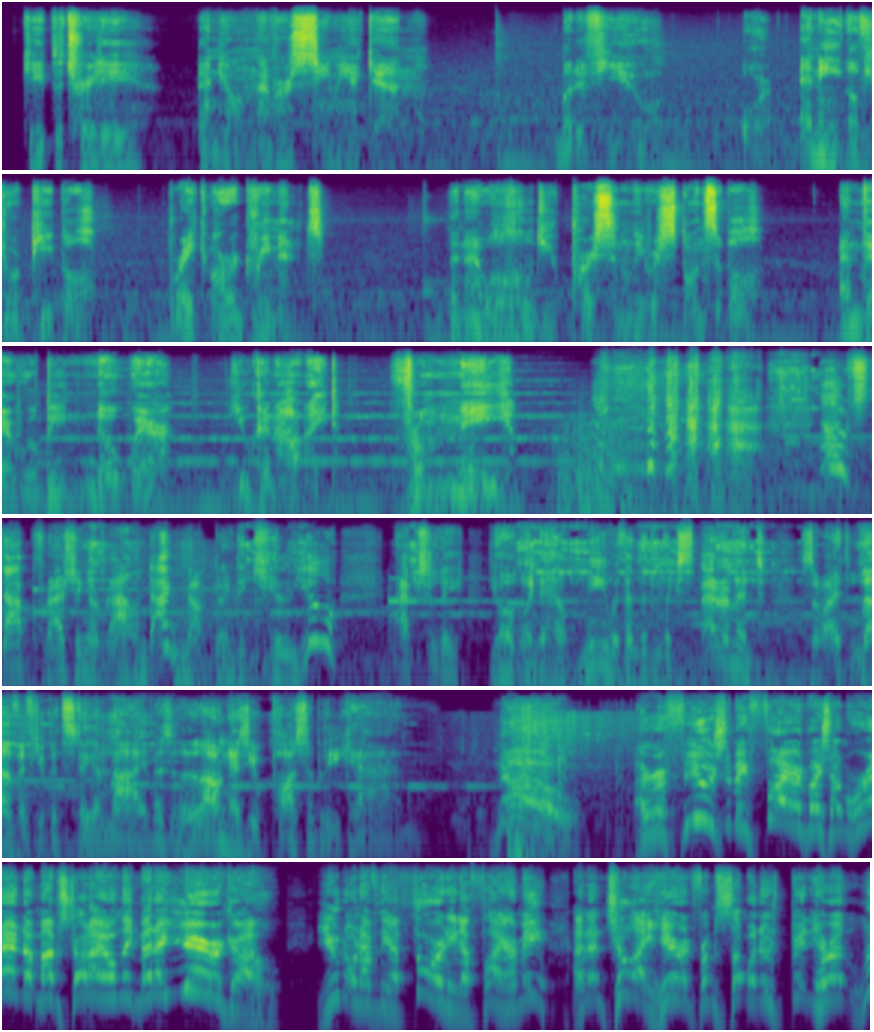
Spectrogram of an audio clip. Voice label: Character

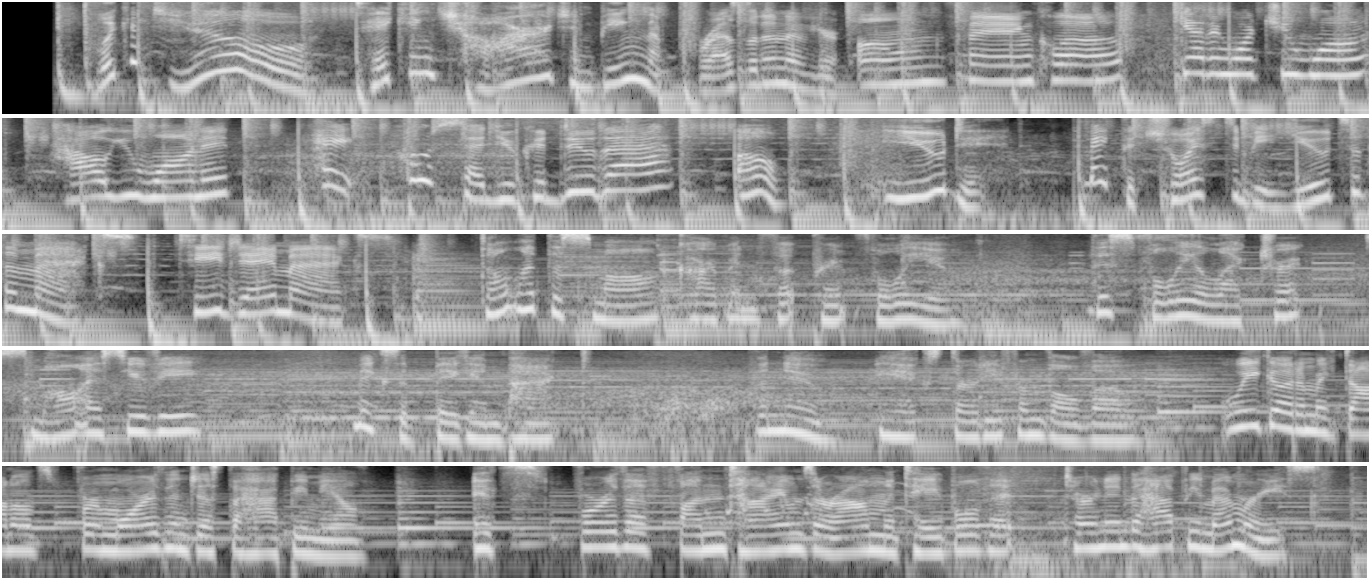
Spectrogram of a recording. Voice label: Commercials; Clearwater, United States

